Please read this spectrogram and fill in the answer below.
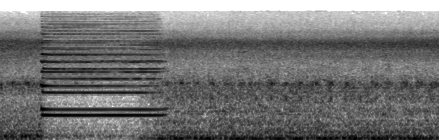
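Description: A vehicle horn sounds once, a steady two-tone blast lasting just over a second, then a low vehicle rumble runs on.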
